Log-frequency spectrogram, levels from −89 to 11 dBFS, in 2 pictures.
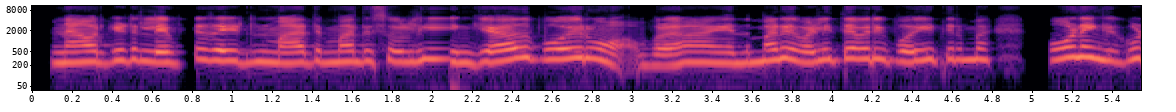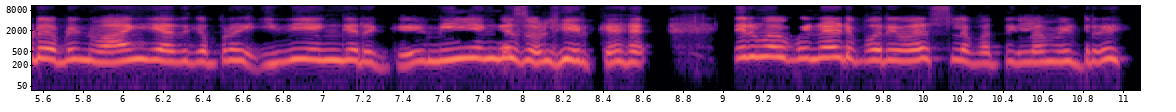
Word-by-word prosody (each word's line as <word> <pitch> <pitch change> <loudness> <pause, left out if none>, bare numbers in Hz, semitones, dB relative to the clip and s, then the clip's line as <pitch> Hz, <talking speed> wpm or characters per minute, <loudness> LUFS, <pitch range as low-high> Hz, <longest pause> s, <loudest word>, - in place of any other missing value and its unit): நான் 245 0 +2
அவர் 255 -1 +1
கிட்ட 280 +1 0
லெஃப்ட் 245 +3 +3
ரைட்ன்னு 260 -2 +2
மாத்தி 245 +3 0
மாத்தி 260 +1 -1
சொல்லி 260 +3 -2
எங்கேயாவது 260 +7 +2
போயிருவோம். 305 -1 +1
அப்புறம் 205 +3 -1 0.2
இந்த 235 +1 -6
மாதிரி 295 +3 +3
வழி 275 +4 0
தவறி 310 0 +2
போய் 255 +3 +1
திரும்ப 300 0 -3 0.3
"போன 345 +4 +3
இங்க 290 -3 -2
கூடு" 315 +1 +1
அப்டின்னு 285 -3 -2
வாங்கி 290 +2 +3
அதுக்கப்புறம் 260 +2 -4
"இது 270 +5 -4
எங்க 285 0 0
இருக்கு 215 -2 -3
நீ 285 - +5 0.2
எங்க 315 +1 +2
சொல்லியிருக்க? 260 -1 0 0.6
திரும்ப 355 0 +3
பின்னாடி 325 +1 +3
போ 285 - +2
ரிவர்ஸில 290 0 -1
10 235 +3 -9
கிலோமீட்டர்." 260 +3 -3
275 Hz, 190 wpm, -23 LUFS, 250-300 Hz, 0.6 s, நீ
